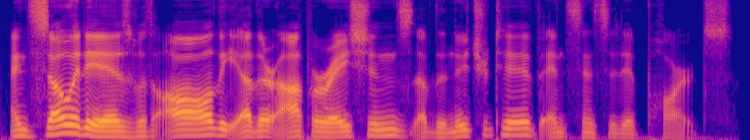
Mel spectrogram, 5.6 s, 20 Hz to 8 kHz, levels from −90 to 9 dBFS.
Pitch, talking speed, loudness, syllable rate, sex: 105 Hz, 160 wpm, -17 LUFS, 4.7 syllables/s, male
